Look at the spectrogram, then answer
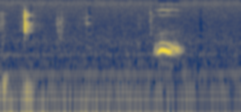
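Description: A single crow gives one short, faint caw in a Minecraft Feed the Beast Infinity Evolved world, heard alone over a low steady hum with a few soft ticks.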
